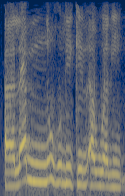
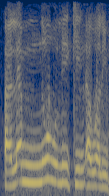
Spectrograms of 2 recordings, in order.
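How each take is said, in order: The two takes are said the same way.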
